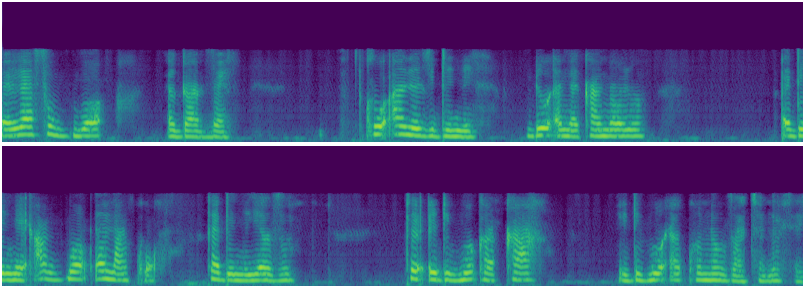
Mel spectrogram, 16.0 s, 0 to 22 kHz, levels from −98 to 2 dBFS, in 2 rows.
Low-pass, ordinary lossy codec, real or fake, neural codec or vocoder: 5.4 kHz; MP3, 48 kbps; fake; codec, 16 kHz, 1 kbps, FreqCodec, smaller model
